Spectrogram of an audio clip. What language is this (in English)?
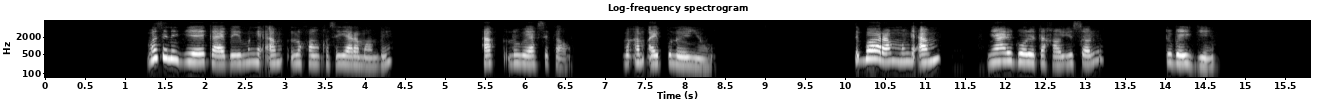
Wolof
